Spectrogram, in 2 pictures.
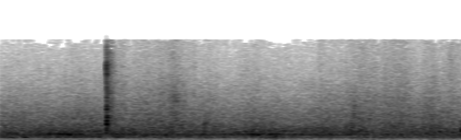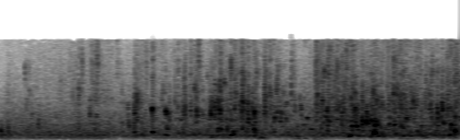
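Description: Water rushes steadily from a greenhouse heating system's plumbing, a continuous hiss and splash that grows louder and more turbulent toward the end, with occasional sharp drips and knocks.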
